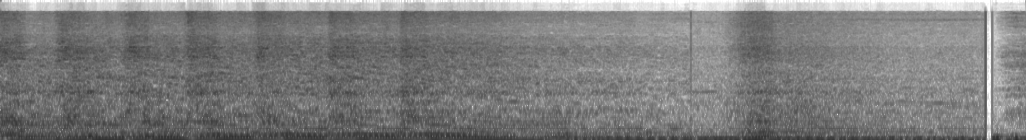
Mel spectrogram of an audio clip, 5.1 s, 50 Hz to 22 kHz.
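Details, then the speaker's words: Chevy engine after replacing a stuck knock sensor: catches and revs cleanly, deep drone rising and settling evenly with no knocking or misfire; running strong after repair. "it's 100% the knock sensor, dude. This thing's running like a scalded dog. It's running good. Running really good."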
